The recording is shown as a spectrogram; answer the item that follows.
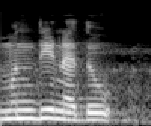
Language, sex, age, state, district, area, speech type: Kannada, female, 45-60, Karnataka, Bangalore Urban, rural, read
